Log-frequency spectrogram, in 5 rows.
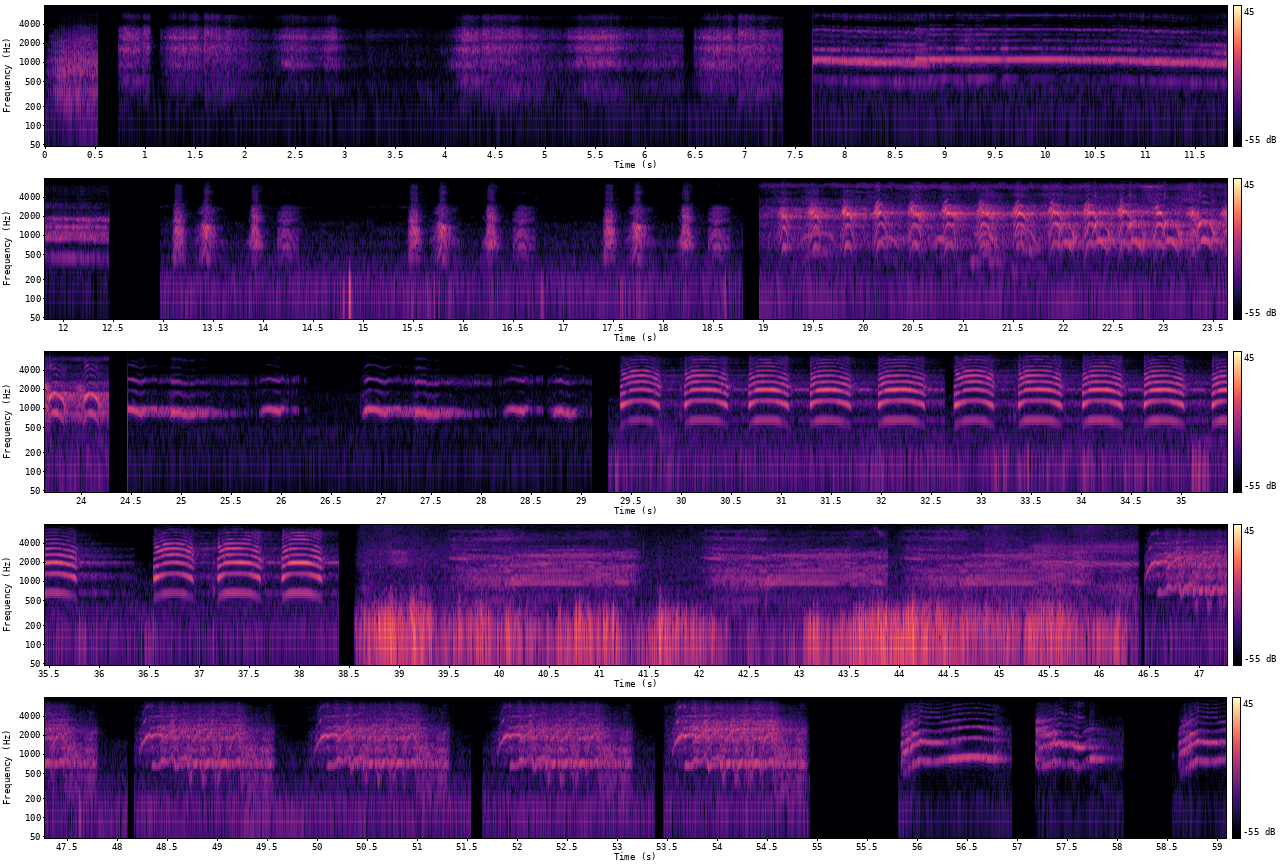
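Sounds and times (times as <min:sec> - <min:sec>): long rough animal call: 0:00.0 - 0:09.6, 0:38.9 - 0:51.3
drawn-out animal calls: 0:19.0 - 0:35.9, 0:38.9 - 0:54.9
short repeated animal calls: 0:42.0 - 0:47.6.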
